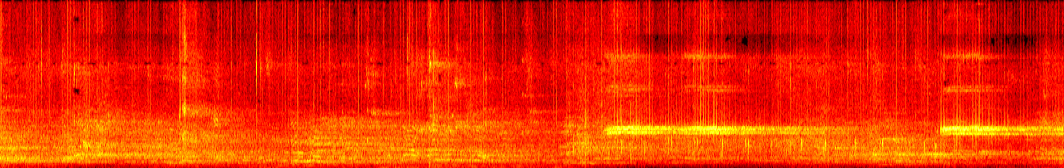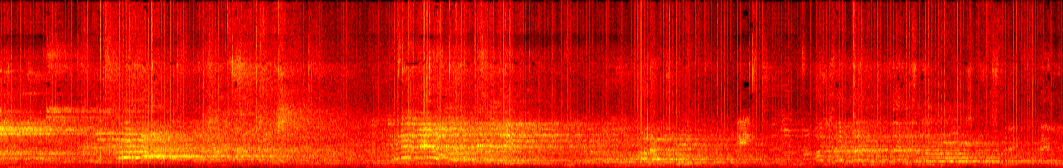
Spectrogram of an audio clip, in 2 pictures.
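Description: Young women shout to each other in a large echoing hall.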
